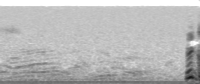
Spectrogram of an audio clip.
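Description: A pause in a man's preaching: a steady low hum with a faint, wavering, voice-like call. The preacher's voice starts again just before the end.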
